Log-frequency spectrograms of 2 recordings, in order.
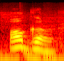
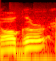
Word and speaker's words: ohGr: Ogre, que para quien no lo sepa, en el 2001 empezó a lanzar, Nive Cogre empezó a lanzar proyectos como solista bajo el nombre de Ogre, que se escribe O-H-G-R.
